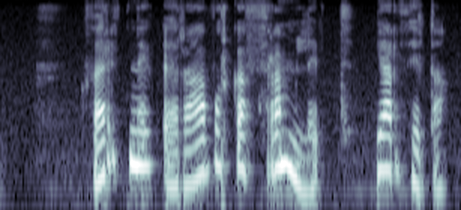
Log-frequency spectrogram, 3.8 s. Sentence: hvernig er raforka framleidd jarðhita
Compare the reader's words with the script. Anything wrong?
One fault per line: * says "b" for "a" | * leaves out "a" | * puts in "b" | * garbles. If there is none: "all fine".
all fine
